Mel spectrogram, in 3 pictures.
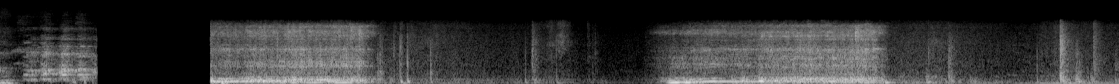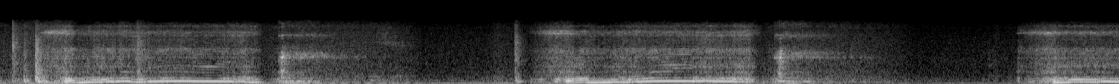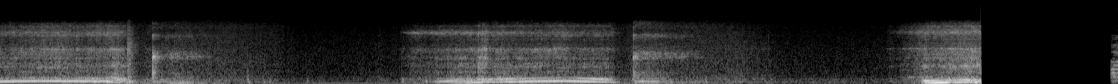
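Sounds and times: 
laughter: 0.1 - 1.0
loud snoring with heavy rattling breaths: 2.1 - 3.9, 6.5 - 9.0, 11.6 - 14.7, 16.5 - 19.7, 21.4 - 24.5, 26.4 - 29.4, 31.3 - 32.2.

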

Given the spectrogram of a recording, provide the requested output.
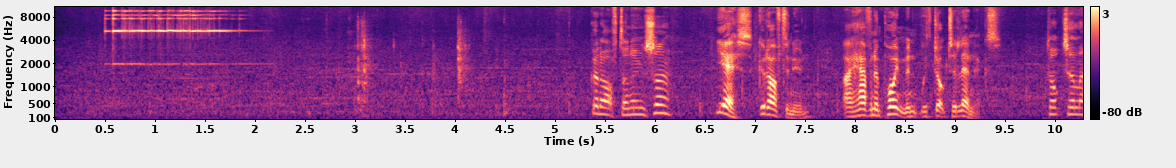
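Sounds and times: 
doorbell ringing with a bright metallic tone: 0.5 - 2.1
speech: 5.4 - 10.2.

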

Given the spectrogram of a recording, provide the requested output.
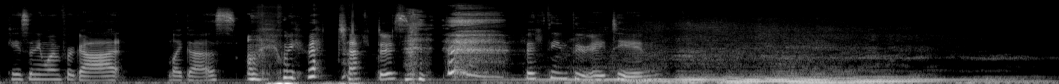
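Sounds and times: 
speech: 0.1 - 6.8
laughter: 2.6 - 6.1
loud car engine revving and rumbling past outside: 4.3 - 10.5.

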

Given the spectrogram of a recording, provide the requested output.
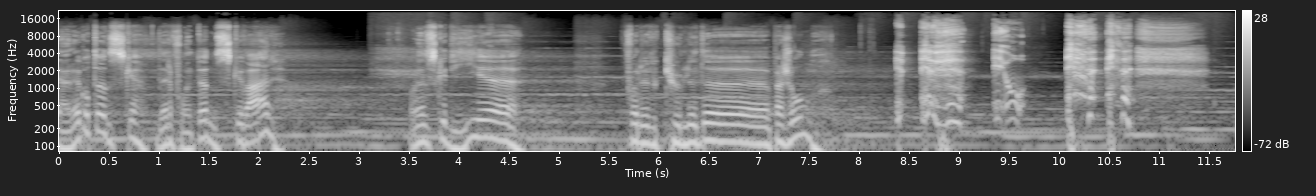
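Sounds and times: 
speech: 0.1 - 2.4, 3.5 - 4.8, 5.7 - 7.8
person coughing: 8.4 - 11.5
raspy exhale: 10.8 - 11.5.

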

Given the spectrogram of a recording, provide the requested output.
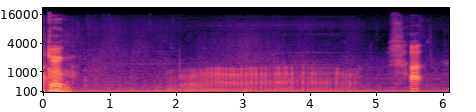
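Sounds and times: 
tiger purr-like grumble: 1.8 - 5.0.

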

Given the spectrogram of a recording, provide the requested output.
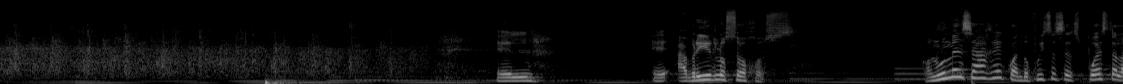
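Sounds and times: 
room full of people applauding: 0.0 - 4.7
speech: 5.0 - 5.5, 6.5 - 8.0, 9.2 - 11.2.

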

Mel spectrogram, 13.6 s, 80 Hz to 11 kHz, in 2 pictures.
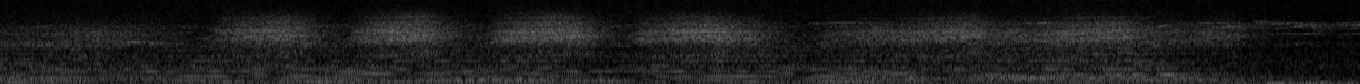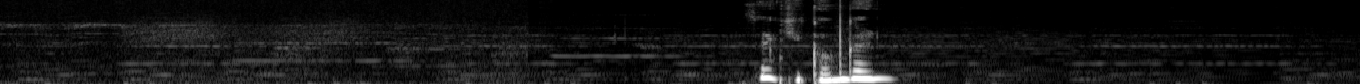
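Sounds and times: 
birds chirping in a busy chorus: 0.0 - 9.4
speech: 10.6 - 11.4.

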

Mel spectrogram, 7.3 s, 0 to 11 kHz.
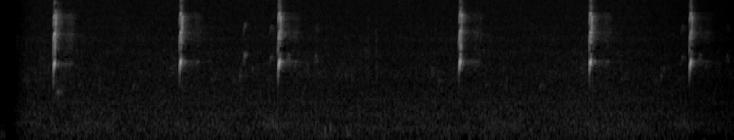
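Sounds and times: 
black-headed grosbeak giving sharp high spink calls: 0.5 - 0.8, 1.8 - 3.2, 4.4 - 4.8, 5.8 - 6.2, 6.8 - 7.2.

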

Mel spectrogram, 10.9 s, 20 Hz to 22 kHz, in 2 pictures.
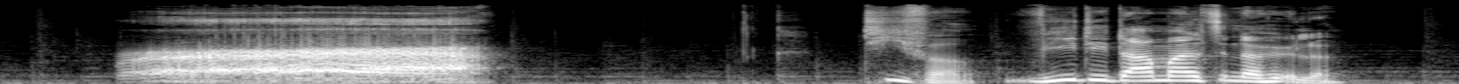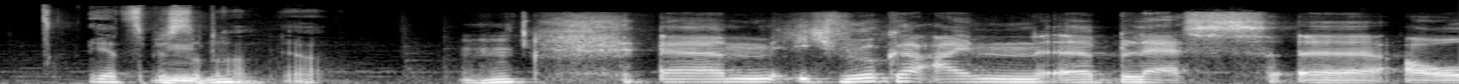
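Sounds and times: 
speech: 0.4 - 0.8, 3.3 - 5.1, 5.8 - 10.9
deep growling monster roar: 0.4 - 1.9.

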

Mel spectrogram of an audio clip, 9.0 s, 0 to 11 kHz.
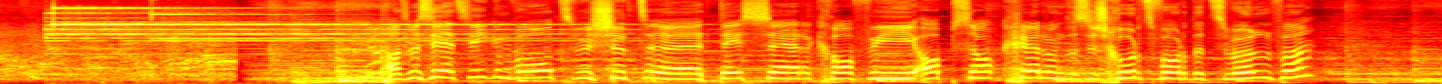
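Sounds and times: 
glasses clinking together in a toast at an evening dinner: 0.3 - 5.7
speech: 2.4 - 8.6.

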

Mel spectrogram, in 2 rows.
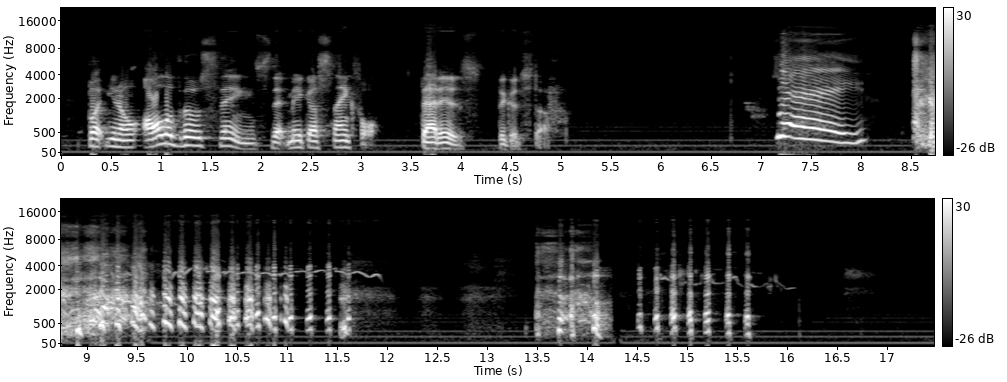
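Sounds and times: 
speech: 0.3 - 5.1, 7.1 - 10.7
laughter: 8.5 - 12.0, 13.5 - 16.2
person's harsh coughing fit with wheezy whistle: 13.5 - 14.3.

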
